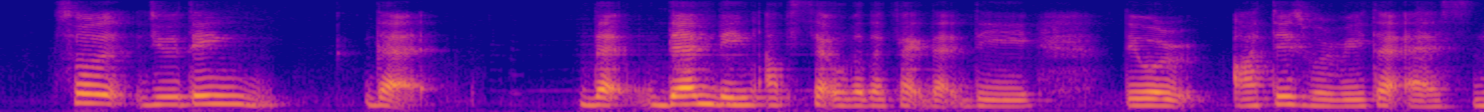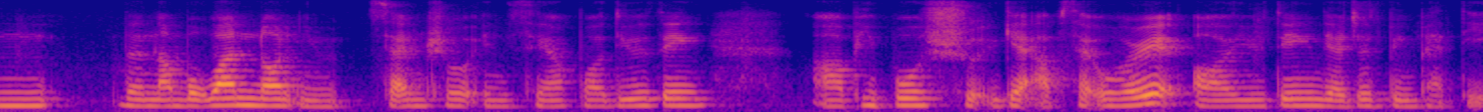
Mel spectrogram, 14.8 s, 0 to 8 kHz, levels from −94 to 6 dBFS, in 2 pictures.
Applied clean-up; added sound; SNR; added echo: neural separator model SepFormer DNS4.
